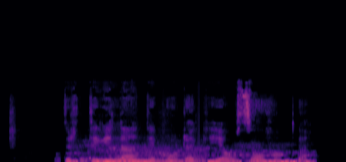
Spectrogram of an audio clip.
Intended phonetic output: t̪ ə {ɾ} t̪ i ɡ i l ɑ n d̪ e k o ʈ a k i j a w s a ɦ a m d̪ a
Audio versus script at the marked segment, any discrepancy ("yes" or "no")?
no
